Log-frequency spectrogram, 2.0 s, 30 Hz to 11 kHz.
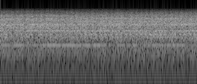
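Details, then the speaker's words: Worn gasifier-fed (woodgas) generator engine after hasty hopper repair, run at about 2200 rpm instead of the usual 3,000 for quieter, more economical running: even, steady low-speed beat with constant hum, no misses or knocks; normal running. "those of you with good ears will probably hear that the engine of running quite slowly normally these gener let us do 3,000 RPM I run mine at 2200 thereabouts it makes it a lot quieter"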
